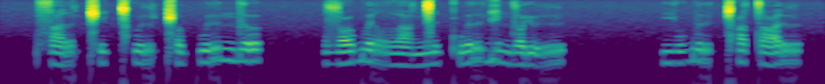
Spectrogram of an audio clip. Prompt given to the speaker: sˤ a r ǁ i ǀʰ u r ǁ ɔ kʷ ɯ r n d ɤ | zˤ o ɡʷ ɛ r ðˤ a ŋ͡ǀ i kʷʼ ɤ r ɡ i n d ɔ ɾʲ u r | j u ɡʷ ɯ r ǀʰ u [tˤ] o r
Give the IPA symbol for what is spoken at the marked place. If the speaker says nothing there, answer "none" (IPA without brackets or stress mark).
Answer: tˤ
